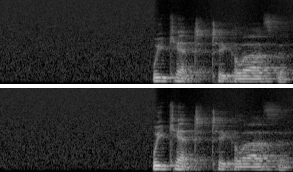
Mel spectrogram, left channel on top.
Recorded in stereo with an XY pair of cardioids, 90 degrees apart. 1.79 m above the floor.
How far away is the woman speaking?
About 0.7 m.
